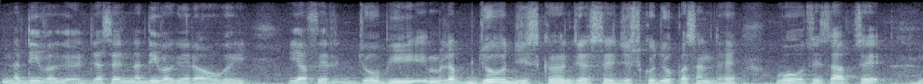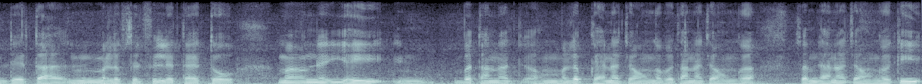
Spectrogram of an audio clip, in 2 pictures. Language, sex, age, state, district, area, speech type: Hindi, male, 30-45, Uttar Pradesh, Lucknow, rural, spontaneous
